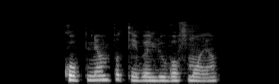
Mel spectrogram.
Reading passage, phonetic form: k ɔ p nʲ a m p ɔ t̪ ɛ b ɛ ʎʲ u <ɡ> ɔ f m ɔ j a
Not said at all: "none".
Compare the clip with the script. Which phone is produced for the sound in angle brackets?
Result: b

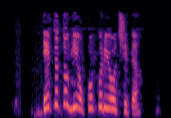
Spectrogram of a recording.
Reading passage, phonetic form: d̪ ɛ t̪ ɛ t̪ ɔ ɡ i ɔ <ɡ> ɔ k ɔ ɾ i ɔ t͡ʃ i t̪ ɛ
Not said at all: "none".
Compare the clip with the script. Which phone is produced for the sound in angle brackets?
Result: k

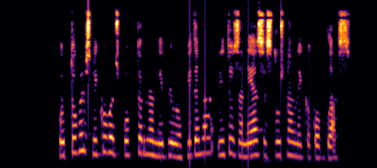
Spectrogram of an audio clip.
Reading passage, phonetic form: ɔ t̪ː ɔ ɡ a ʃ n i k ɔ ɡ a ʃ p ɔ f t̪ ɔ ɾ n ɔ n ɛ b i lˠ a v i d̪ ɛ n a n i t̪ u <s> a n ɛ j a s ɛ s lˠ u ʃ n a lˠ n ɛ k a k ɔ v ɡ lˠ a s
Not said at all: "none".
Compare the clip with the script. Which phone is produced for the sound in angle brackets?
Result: z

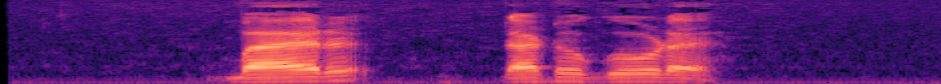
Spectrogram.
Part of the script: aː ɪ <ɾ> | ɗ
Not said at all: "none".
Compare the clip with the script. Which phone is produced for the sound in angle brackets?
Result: ɾ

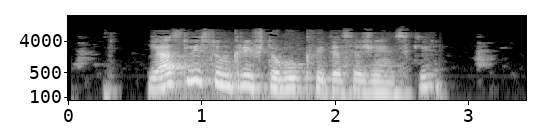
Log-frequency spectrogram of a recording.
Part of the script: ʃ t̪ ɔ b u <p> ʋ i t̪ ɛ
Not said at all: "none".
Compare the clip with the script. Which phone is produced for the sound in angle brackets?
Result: k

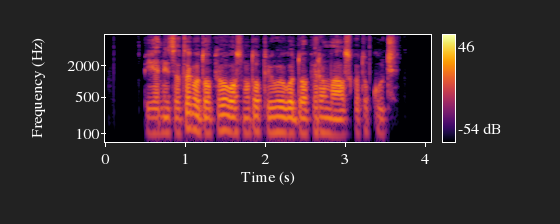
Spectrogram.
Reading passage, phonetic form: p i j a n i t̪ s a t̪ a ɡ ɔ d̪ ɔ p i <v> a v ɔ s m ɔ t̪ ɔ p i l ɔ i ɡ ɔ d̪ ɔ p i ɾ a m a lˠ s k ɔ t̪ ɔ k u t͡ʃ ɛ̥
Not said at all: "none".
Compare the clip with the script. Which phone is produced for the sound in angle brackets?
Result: v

